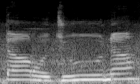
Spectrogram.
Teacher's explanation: را ساکن سے پہلے حرف کے اوپر زبر آ گئی ہے تو پھر اس را کو ہم پر پڑھیں گے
